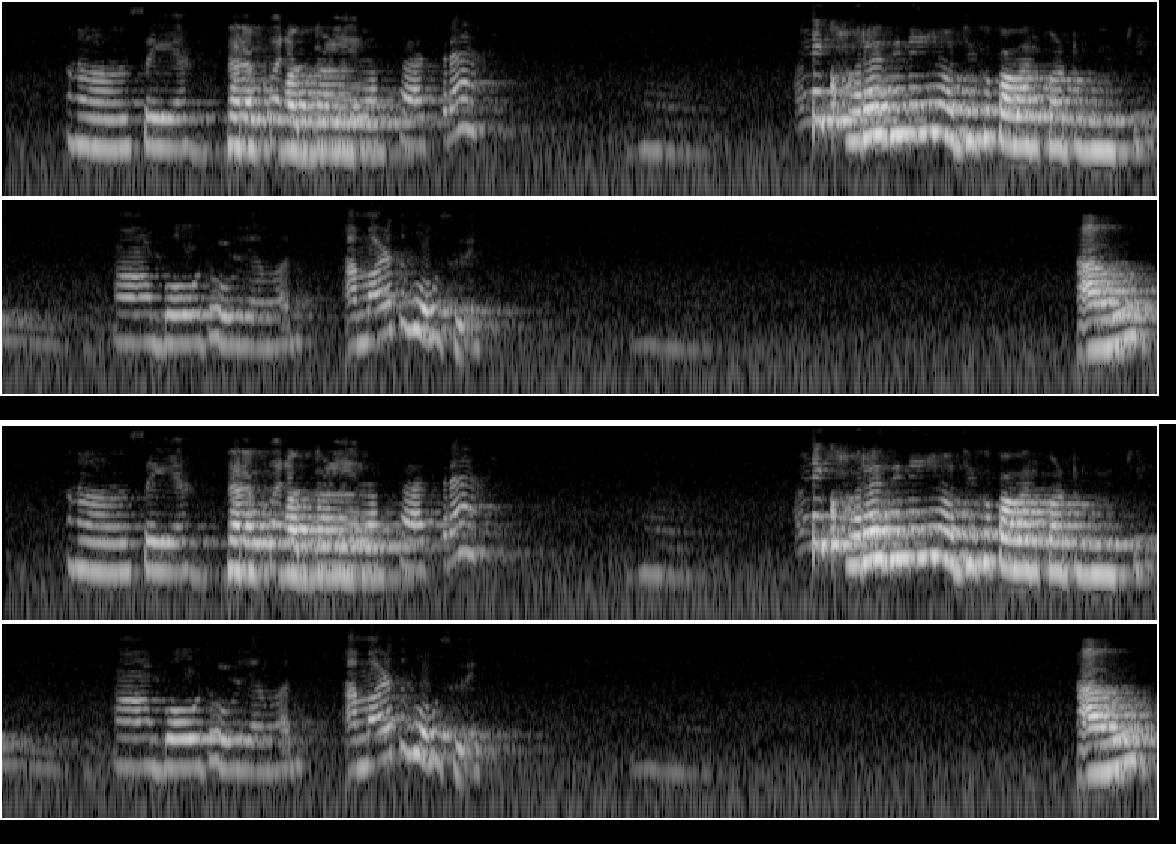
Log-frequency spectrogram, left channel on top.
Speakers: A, on the left; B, on the right.
A: ହଁ ସେଇଆ
B: ଉଦ୍ଧାରକୁ
A: ଆ ପରେ
B: ବଦଳ
A: ପୁଣି
B: ଯୋଉ।
A: ରଥଯାତ୍ରା।
B: ହୁଁ ଏ ଖରା ଦିନେ ହିଁ ଅଧିକ ପାୱାର କଟ ହଉଛି। ହୁଁ।
A: ହଁ ବହୁତ ହଉଛି ଆମ ଆଡେ। ଆମ ଆଡେ ତ ବହୁତ ହୁଏ।
B: ହୁଁ। ଆଉ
